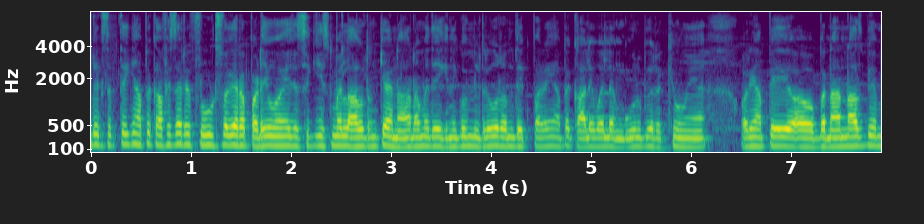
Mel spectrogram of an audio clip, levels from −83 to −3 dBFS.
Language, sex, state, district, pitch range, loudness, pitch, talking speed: Hindi, male, Chhattisgarh, Sukma, 140-155 Hz, -17 LUFS, 145 Hz, 335 wpm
